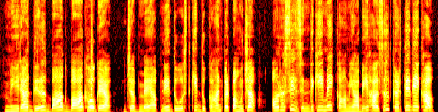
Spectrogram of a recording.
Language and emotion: Hindi, happy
